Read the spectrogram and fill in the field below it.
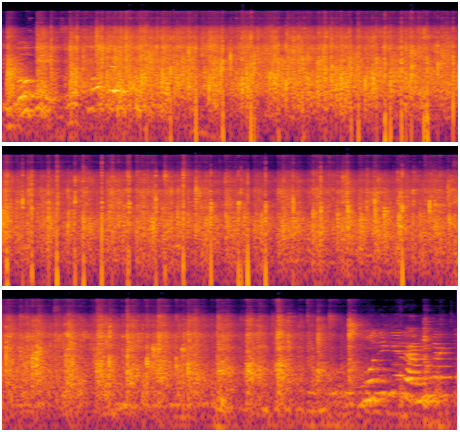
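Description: A seminar audience claps at length in a dense, continuous round of applause, with individual sharp claps standing out, fading near the end as the noise settles.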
